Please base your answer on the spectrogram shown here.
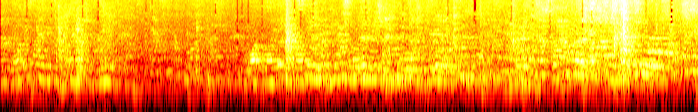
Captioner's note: background chattering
